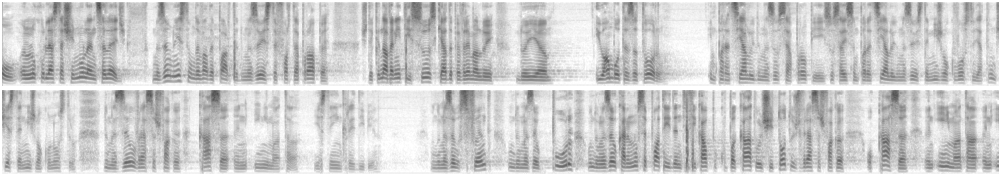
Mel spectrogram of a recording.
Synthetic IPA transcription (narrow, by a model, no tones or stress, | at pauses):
ɨnlukɾuɾileast̪eaʃinule̞ɨnt̪se̞le̞d͡ʒʲ | d̪umne̞ze̞wnuje̞st̪e̞und̪e̞vad̪e̞part̪e̞d̪umne̞ze̞wje̞st̪e̞foart̪e̞apɾoape̞ | ʃid̪e̞kɨnd̪ave̞nit̪isuskʲjard̪e̞pe̞vɾe̞mealujluj | oanbo̞t̪e̞zət̪o̞ɾṵ | ɨmpəɾət̪sialujd̪umne̞ze̞wse̞apɾo̞pije̞isusazisɨmpəɾət̪sialujd̪umne̞ze̞wje̞st̪e̞nmiʒlo̞kuvo̞st̪ɾud̪e̞at̪unt͡ʃʲje̞st̪eɨnmiʒlo̞kuno̞st̪ɾud̪̥umne̞ze̞wvɾeasəʃʲfakəkʰasəʔɨninimat̪a̰ | je̞st̪e̞iŋkɾe̞d̪ibḭl | und̪umne̞ze̞wsfɨnt̪und̪umne̞ze̞wpurund̪umne̞ze̞wkaɾe̞nuse̞poat̪e̞id̪e̞nt̪ifikakupəkat̪ulʃit̪o̞t̪uʃʲvɾeasəʃʲfakə | o̞kasəɨninimat̪aʔɨn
